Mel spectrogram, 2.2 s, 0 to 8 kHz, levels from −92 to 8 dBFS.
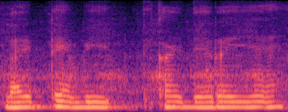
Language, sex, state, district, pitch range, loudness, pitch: Hindi, male, Rajasthan, Bikaner, 140-145 Hz, -15 LUFS, 145 Hz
